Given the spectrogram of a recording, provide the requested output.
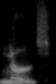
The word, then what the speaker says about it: NRDS: number I like to I like to pronounce it by pronouncing out the letters I call it nerds nrds nerds all right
